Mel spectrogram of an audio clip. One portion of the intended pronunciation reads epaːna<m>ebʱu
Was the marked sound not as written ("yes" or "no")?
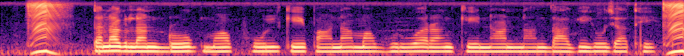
no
